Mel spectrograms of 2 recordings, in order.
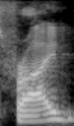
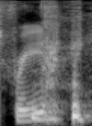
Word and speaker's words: Fried: And Sierra, a lot of people spell my name for some reason and they pronounce my last name as fried but it's freed.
